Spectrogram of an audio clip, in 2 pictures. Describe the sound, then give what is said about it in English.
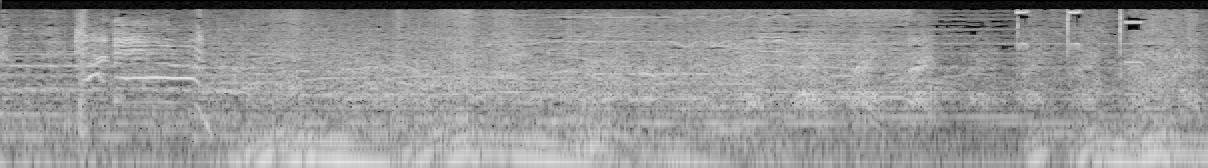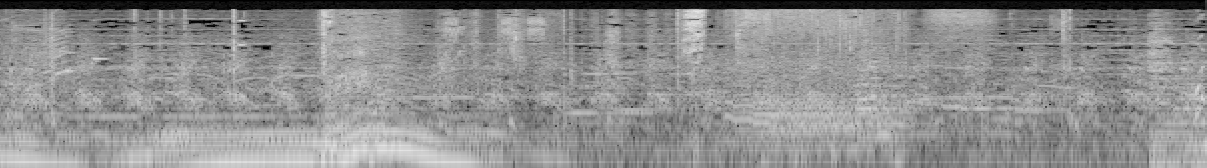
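A small car engine revs up and down several times in repeated rising and falling sweeps, fairly loud, with busy background noise throughout. “crazy little car.”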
